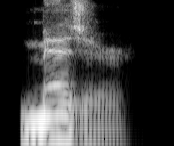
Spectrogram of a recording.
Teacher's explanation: It's very similar to j sound, but the big difference is there's no sudden burst of air. Instead, there's a very smooth release of air, and it sounds like j. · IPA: ʒ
